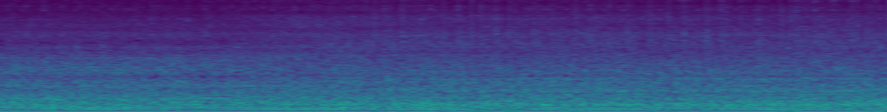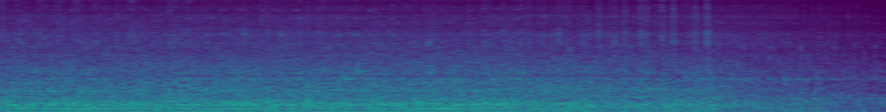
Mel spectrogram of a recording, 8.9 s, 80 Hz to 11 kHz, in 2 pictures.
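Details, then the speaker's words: 1943 Ford 9N tractor with backhoe being brought back to running: low, uneven idle that lopes, stumbles and sags near the end; it runs but not well, and the block has several cracks. "she runs not going to say she runs well she needs some help uh the block has a lot of issues"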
